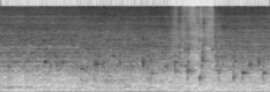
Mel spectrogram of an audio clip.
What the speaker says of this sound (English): I won't be able to edit that sound of water, that water sound out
